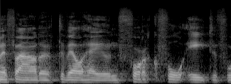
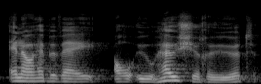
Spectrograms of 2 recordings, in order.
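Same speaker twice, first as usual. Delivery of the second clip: higher, dejected plea; very despondent; 4 semitones higher than usual. A narrator's reading. Mother telling caller about the rental, despondent. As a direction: carry on with the heart gone out of it. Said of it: "zeer moedeloos".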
